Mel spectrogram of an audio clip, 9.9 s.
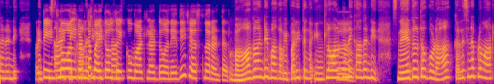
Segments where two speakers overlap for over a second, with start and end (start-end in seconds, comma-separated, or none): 0.7-2.5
